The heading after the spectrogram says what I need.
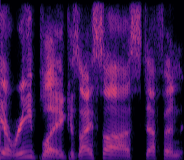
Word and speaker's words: Stephen: that where it's like that's a PH sound. Obviously, you pronounce it Stephen.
